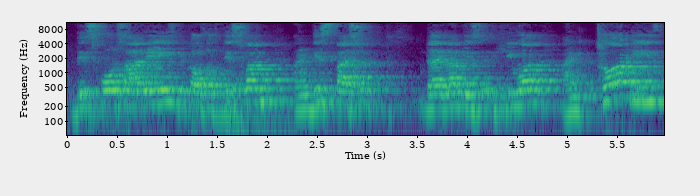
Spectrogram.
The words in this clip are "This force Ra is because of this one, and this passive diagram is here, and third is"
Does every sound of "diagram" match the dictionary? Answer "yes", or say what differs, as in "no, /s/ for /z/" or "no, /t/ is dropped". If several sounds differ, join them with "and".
no, /l/ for /ɹ/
